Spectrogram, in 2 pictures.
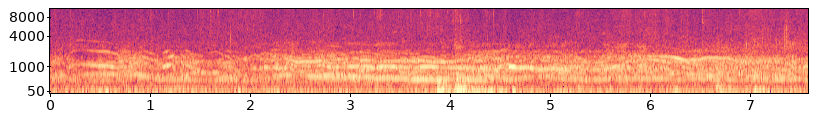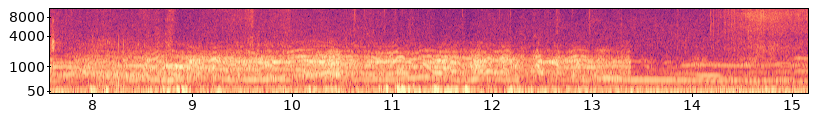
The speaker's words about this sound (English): If you've just tuned in, we're recording The Trail Less Traveled on the side of the road in Yellowstone National Park, and I'm observing a pack of wolves who are howling and playing with each other.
